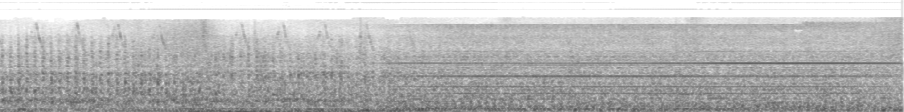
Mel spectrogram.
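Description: IAF helicopters flying over a raging forest fire in Uttarakhand, a loud steady rotor and engine drone filling the whole stretch, dense and continuous with no voices.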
